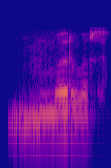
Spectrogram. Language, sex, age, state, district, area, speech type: Marathi, male, 18-30, Maharashtra, Sangli, urban, conversation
